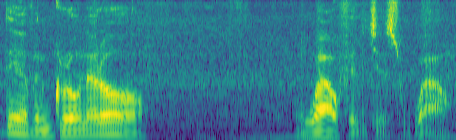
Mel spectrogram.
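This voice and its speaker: A man with a deep voice giving casual gameplay commentary, repeating words as he mutters to himself. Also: big pitch swings, slow pace, darkish tone, slight background noise. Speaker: gaming video host.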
